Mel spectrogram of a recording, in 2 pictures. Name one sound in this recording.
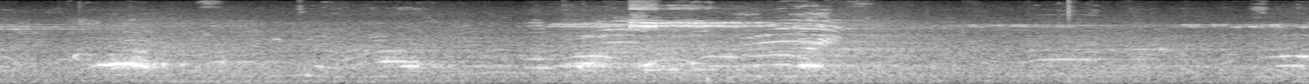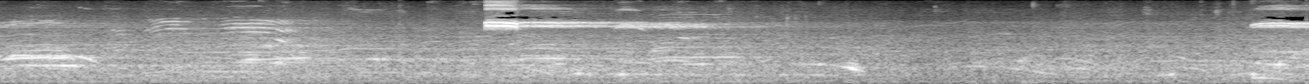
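A large crowd chatters and calls out in a big echoing arena.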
